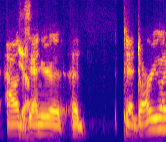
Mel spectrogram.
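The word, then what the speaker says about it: Alexandra Daddario: And this one had Alexandria Daddario, I believe is how you say her name.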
